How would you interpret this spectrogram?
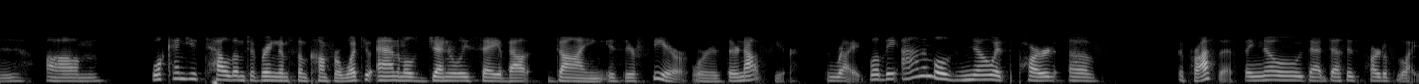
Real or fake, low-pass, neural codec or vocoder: fake; 3.6 kHz; codec, 16 kHz, 0.8 kbps, ZipCodec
